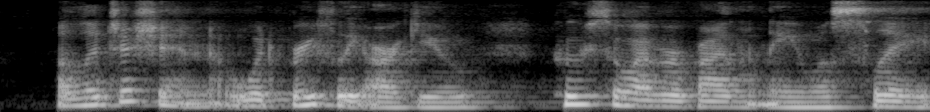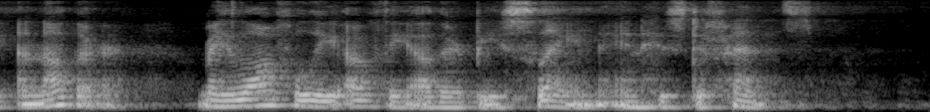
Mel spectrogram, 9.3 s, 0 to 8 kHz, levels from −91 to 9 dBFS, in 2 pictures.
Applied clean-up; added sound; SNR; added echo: none; none; none; reverberation time 1.6 s.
